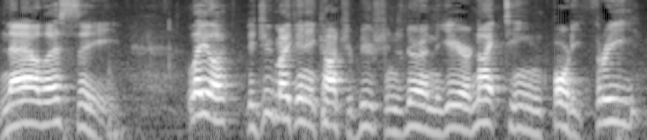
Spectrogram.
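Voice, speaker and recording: A man's voice: on the high side, moderate pace, lightly acted. A man playing a put-upon, querulous judge in 1940s radio comedy style. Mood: resigned, fussy. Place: small town theater stage. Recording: live stage recording with faint noise.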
